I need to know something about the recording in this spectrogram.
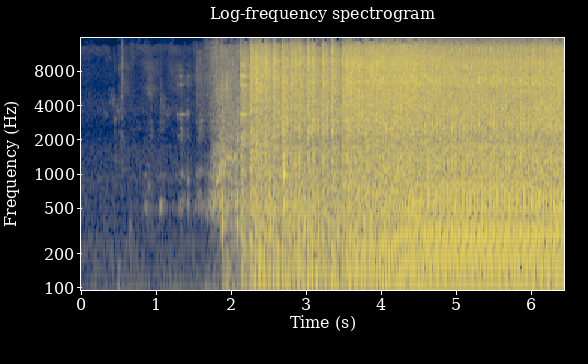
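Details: Craftsman pressure washer, 5.5 hp Briggs & Stratton Intek 190, gifted as non-running: quiet two seconds, then engine catches and settles into a steady, even chug under pump load with no misses.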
